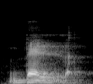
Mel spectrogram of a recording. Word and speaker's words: belle: Now when you have E followed by double L, the first, E followed by the same consonant twice, the first consonant and the E will be used to create an accent on the E. So, E here in this case. Belle. So, be, and we are going to read this L because we don't read the E here. So, belle.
